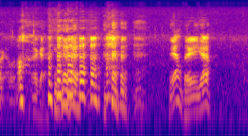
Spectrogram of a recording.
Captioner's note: both chuckle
